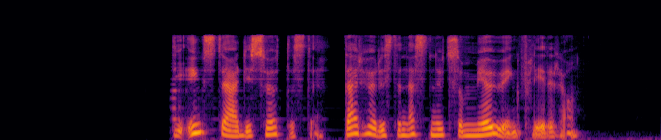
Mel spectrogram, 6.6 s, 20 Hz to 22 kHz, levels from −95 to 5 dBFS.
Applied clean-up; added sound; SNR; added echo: neural mask model DeepFilterNet 3.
